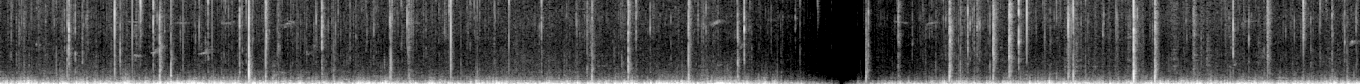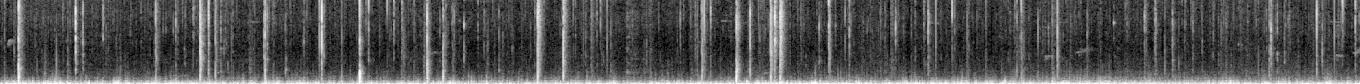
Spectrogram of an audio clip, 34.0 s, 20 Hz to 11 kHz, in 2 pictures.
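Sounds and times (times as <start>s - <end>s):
campfire crackling and popping: 0.0s - 34.0s
steady low rumble: 11.1s - 34.0s.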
